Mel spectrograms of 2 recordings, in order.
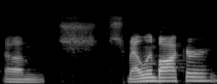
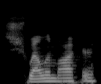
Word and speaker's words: Schwellenbach: don't know much about Schmellenbacher. Is that how you say it? Schwellenbacher? Schwellenbach. Schwellenbach.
